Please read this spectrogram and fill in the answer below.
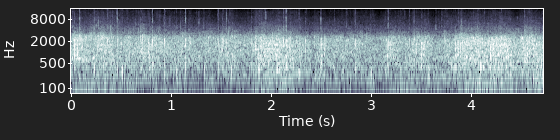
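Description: Audience applauding, a dense even patter of many hands clapping.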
